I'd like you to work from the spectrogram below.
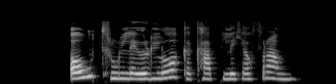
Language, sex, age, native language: Icelandic, female, 20-29, Icelandic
